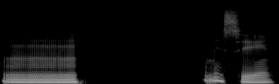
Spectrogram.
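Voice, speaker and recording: Smooth-voiced man musing casually. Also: fairly low pitch, very slow, mellow, no room sound, studio quality. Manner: musing, self-deprecating, laughs at own slips. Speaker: VTuber streamer. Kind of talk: casual reflective chat.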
